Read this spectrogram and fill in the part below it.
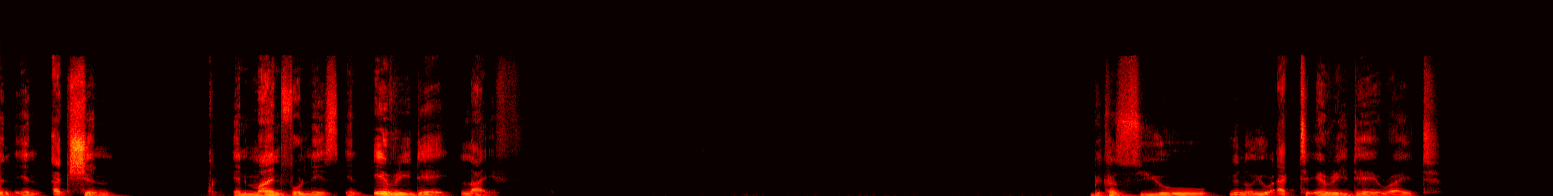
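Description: A middle-aged man speaks calmly and thoughtfully into a close microphone, pausing at length between phrases.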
